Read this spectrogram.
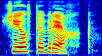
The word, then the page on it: siolta bhreac: gaelic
